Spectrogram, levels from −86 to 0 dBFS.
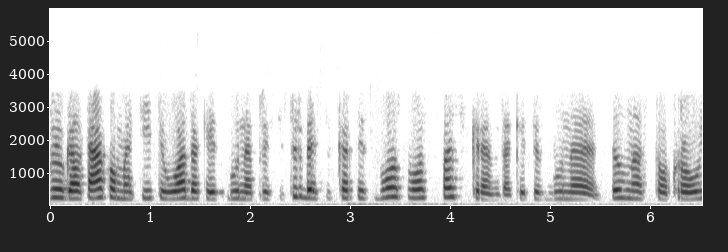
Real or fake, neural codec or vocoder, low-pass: real; none; 5.4 kHz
